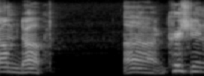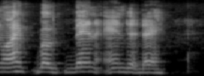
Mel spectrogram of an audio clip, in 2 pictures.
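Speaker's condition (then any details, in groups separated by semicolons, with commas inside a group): Cerebral palsy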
